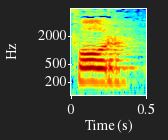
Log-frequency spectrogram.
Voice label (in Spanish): "for", Silabas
